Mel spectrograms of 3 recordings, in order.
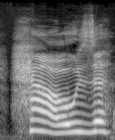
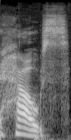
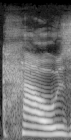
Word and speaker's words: house: notice here we're using house as a verb don't pronounce it house it's if it's a verb to say this is where you're going to put something it's house with a z house roughly 72,000 tons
